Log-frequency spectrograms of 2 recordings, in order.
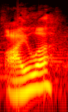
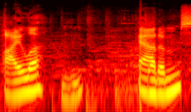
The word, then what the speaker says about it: Eila: It's spelled E-I-L-A, so I'm going to go Ila. – E-L-I-A? – No. E-I-L-A. So I'm going to go Ila Adams.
